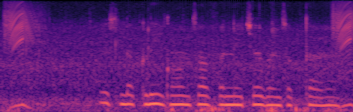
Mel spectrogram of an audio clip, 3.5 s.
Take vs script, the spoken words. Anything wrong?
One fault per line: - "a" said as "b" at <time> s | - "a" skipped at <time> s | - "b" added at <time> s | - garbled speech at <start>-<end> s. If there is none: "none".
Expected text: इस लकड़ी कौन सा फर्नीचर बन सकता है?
none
